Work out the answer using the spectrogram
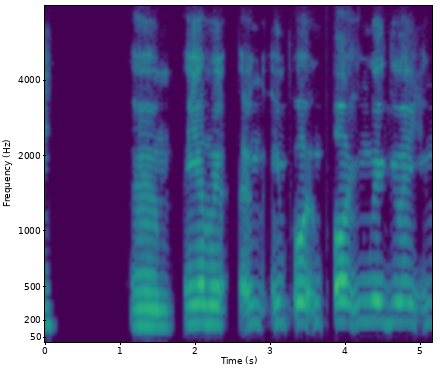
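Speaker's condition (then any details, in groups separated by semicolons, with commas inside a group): Cerebral palsy; wheelchair user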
